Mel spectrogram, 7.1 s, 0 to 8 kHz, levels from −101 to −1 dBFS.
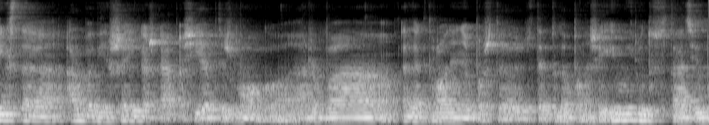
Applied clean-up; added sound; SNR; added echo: none; none; none; reverberation time 1.0 s.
